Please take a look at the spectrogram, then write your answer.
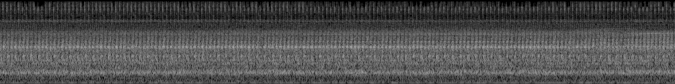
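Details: Engine at 176,000 mileage, cold start: cold idle with a sharp, fairly regular tapping about two and a half per second over the engine; knock from inside the engine.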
